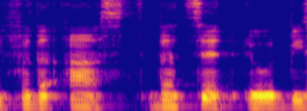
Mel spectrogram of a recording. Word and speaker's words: Isis: very common all right isis is really pronounced it can be pronounced many ways east ast or just but generally it's well known as being i'm just going to do the transliteration ast so her name is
